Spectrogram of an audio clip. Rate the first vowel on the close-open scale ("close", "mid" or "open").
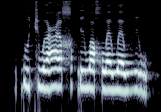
close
